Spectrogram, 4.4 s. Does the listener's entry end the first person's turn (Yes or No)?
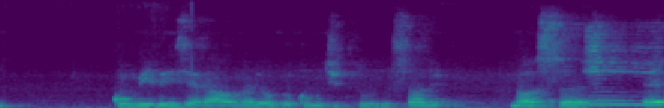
No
